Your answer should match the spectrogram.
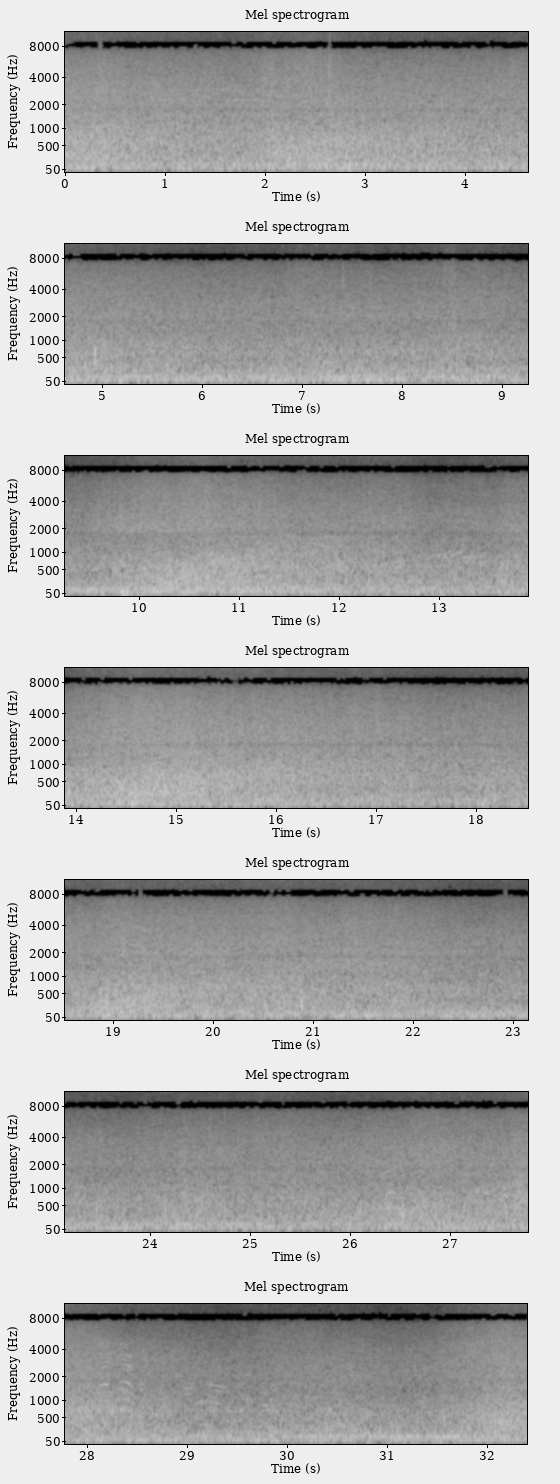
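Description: Small waves breaking and washing up a sandy beach. The surf swells and eases every several seconds, over a steady low wind noise on the microphone.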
